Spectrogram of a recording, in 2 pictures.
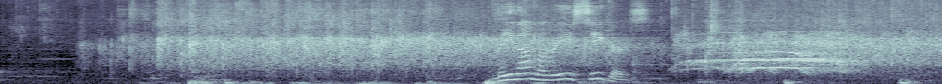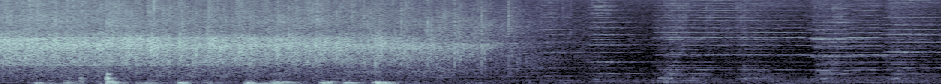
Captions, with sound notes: (audience applauding) Lena Marie Seagres. (audience applauding) (band playing)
